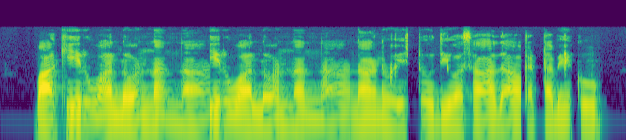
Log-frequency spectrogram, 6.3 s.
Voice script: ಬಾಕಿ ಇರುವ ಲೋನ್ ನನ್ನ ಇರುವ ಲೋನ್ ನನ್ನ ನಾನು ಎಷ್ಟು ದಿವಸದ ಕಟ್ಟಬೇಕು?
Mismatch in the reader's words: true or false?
false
